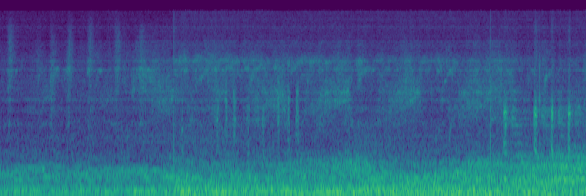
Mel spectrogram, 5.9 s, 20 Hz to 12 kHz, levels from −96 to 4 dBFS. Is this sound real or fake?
fake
